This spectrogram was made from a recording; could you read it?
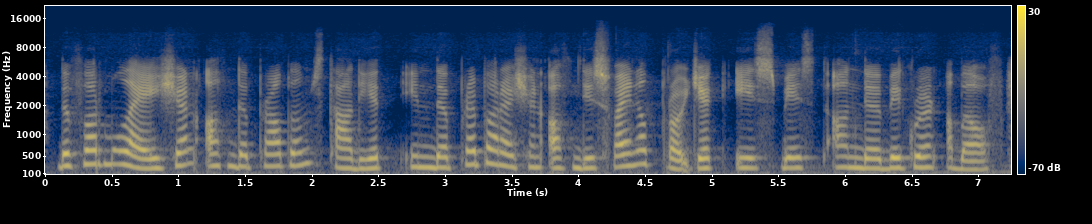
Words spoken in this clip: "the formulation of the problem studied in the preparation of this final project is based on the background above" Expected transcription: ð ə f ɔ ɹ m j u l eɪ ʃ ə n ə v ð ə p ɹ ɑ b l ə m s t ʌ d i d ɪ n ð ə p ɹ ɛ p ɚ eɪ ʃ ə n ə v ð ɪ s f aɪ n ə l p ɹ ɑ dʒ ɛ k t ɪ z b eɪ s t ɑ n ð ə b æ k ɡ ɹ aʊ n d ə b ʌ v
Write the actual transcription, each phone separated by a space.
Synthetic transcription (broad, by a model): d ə f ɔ ɹ m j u l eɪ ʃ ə n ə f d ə p ɹ ɑ b l ə m s t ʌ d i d ɪ n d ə p ɹ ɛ p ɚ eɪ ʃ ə n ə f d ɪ s f aɪ n ə l p ɹ ɑ dʒ ɛ k t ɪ s b eɪ s t ɑ n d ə b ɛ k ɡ ɹ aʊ n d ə b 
